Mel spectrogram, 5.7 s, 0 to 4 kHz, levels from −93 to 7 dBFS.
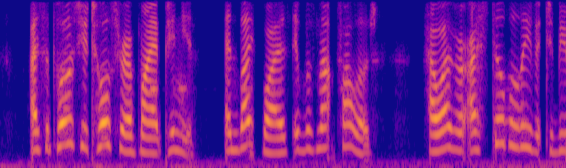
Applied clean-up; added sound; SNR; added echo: neural diffusion model UNIVERSE++.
